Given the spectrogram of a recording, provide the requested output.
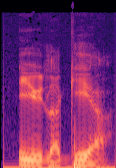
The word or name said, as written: eulogia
